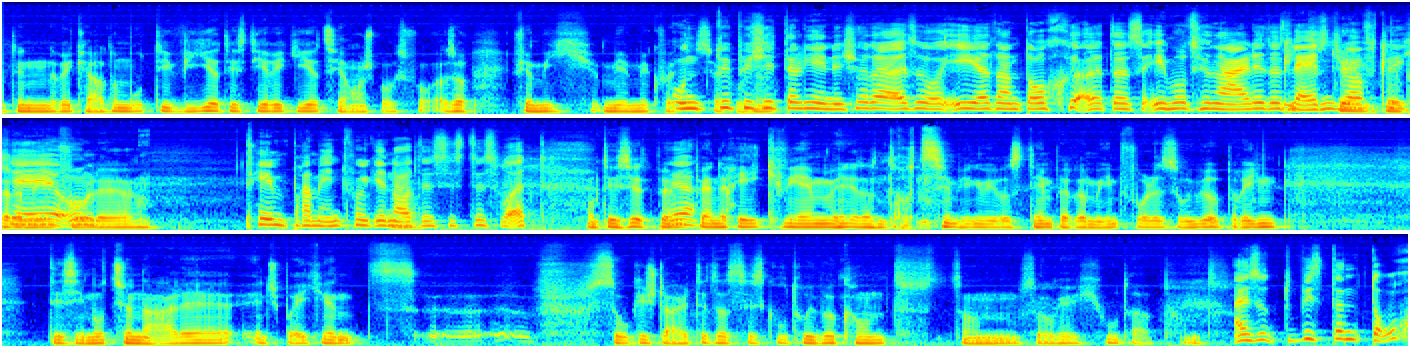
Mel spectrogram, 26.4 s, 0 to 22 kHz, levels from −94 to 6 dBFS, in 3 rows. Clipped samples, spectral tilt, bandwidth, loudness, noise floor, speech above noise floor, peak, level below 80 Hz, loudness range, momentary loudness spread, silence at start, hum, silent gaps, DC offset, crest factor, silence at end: under 0.1%; -6 dB/octave; 15 kHz; -20 LUFS; -45 dBFS; 26 dB; -4 dBFS; -50 dBFS; 7 LU; 13 LU; 0 s; none; none; under 0.1%; 16 dB; 0 s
